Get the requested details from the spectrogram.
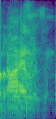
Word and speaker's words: nihilism: I thought it was nihilism, but I'm not sure. – Really? – It's pronounced nihilism, by the way.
